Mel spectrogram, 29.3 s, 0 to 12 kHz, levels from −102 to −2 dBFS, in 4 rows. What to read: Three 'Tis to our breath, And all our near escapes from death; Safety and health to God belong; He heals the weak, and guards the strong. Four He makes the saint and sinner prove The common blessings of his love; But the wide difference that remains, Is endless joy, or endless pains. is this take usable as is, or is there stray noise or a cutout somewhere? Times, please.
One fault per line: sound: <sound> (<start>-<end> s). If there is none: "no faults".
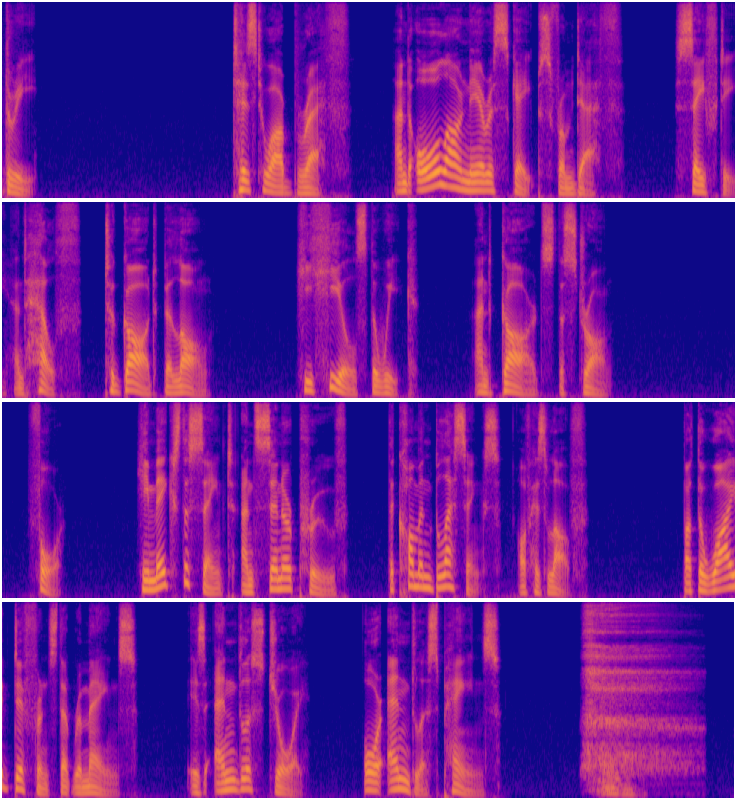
sound: sigh (27.8-29.0 s)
